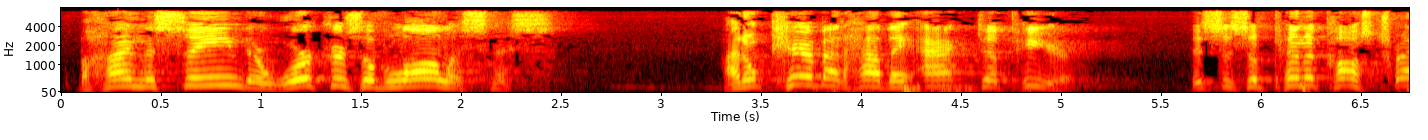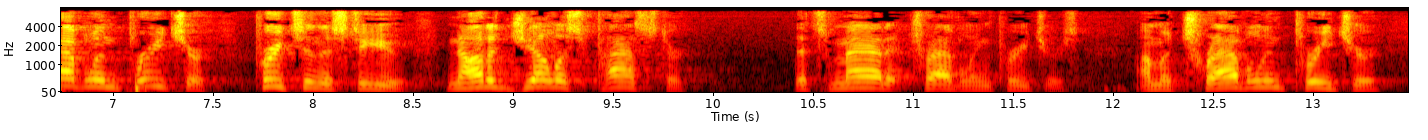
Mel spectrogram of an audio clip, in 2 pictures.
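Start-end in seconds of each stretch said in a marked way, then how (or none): 0.1-11.8 high, insistent pulpit warning; forceful preaching. Real, not acted. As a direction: press the warning on the congregation.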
